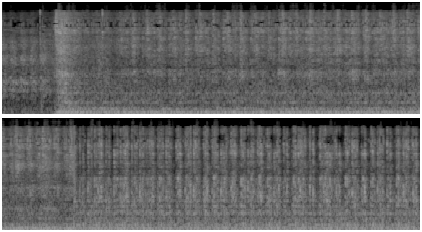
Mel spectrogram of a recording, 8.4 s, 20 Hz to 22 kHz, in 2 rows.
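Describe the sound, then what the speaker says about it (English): Race car engines firing at the TLC Incorporated Music City 150: after a quiet moment the engines burst to life together into a loud, dense, sustained roar that continues steadily through the rest. "Drivers, start your engines"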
